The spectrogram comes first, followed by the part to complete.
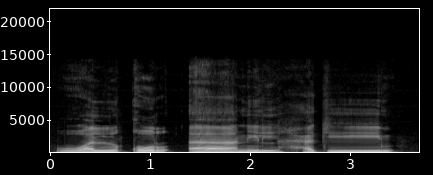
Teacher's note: यहाँ वाव को लाम के साथ मिलाएंगे और नून भी यहाँ पर लाम के साथ मिलाएंगे। बीच में जो ये अलिफ है ये पढ़ा नहीं जाता है।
